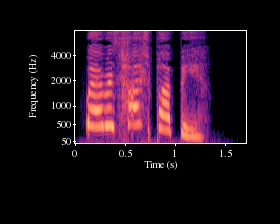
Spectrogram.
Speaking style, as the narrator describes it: Tidbit cried out in alarm

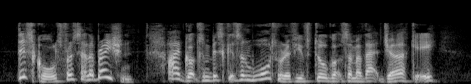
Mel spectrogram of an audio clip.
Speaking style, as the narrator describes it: Two Flower said brightly

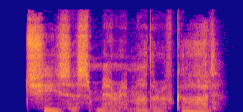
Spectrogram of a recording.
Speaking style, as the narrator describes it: Murphy breathed

